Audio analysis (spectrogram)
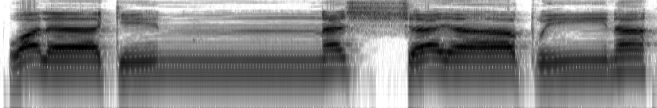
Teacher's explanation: سلیمان ولکن الشیاطین، لام کے اوپر کڑا زبر ہے، ایک الف کے لمٹ میں کھینچنا ہے، کاف کو نون کے ساتھ ملانا ہے، کاف کو باریک کرنا ہے، نون مشدد ہے، غنہ کریں گے، آواز ناک میں چھپائیں گے۔ وَلَكِنَّ الشَّيَاطِينَ، نون کو شین کے ساتھ ملائیں گے، نون کے اوپر تشدید ہے، شین کے اوپر تشدید ہے، تو نون اور شین میں سختی کریں گے، دبائیں گے۔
